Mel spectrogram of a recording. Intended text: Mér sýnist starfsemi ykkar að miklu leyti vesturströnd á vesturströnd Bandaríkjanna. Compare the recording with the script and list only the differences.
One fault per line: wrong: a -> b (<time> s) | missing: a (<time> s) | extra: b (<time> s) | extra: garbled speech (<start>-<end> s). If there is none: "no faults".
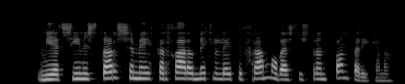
extra: fara (1.8 s)
wrong: vesturströnd -> fram (2.5 s)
